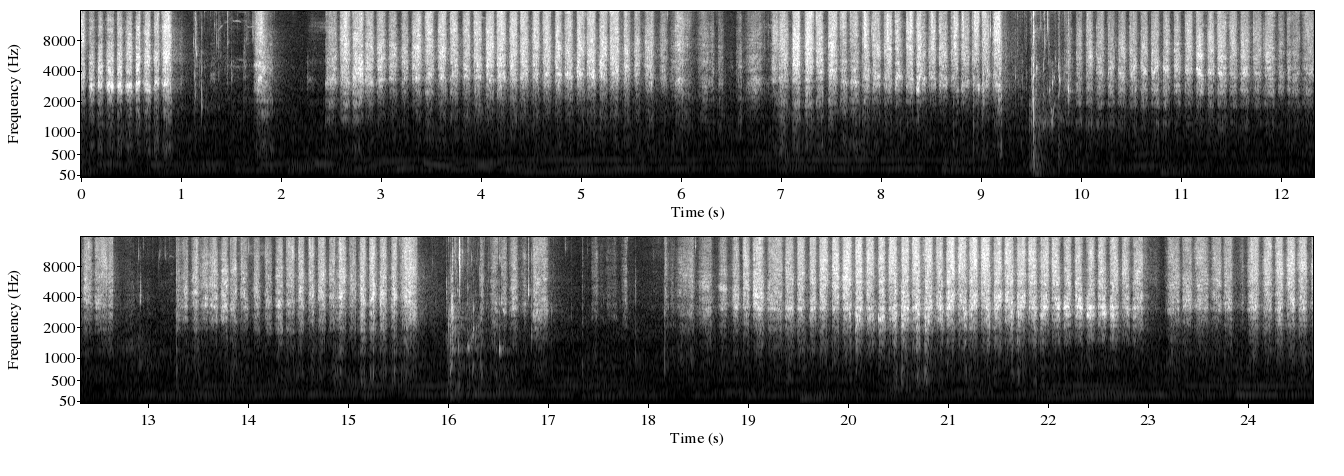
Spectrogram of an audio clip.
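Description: Sandpaper rubbing on a soapstone owl carving, steady back-and-forth rasping strokes in long bursts with brief pauses, close and fairly quiet, with a faint tonal hum underneath and no speech.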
